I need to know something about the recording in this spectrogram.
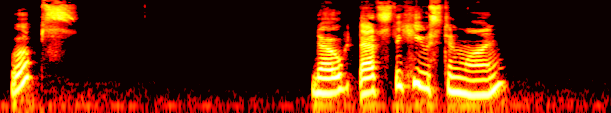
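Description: An elderly woman speaks calmly, close to the microphone.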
